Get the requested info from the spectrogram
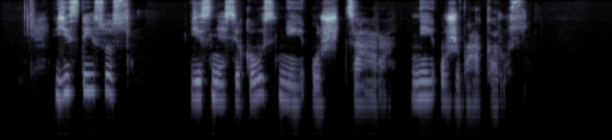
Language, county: Lithuanian, Vilnius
